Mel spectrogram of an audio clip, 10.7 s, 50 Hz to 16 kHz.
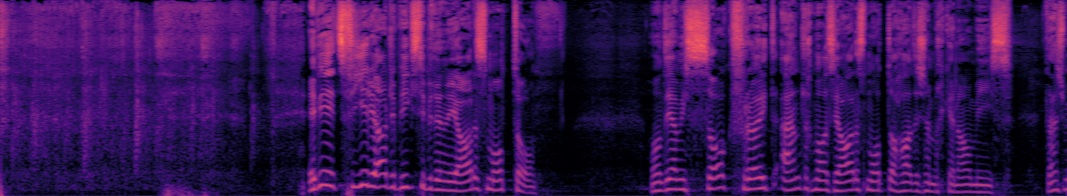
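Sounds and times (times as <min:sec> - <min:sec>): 
crowd applauding: 0:00.0 - 0:03.0
speech: 0:03.1 - 0:05.5, 0:06.5 - 0:10.6.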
